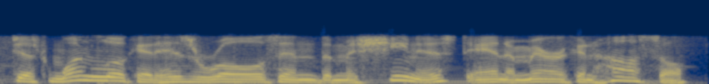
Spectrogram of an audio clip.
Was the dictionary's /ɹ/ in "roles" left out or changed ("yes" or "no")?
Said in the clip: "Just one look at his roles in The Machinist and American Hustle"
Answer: no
